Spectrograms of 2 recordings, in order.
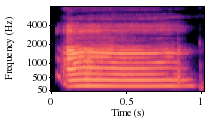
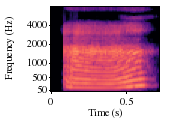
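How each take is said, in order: First: The pitch stays flat and smooth. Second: The pitch rises. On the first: "the first tone, which is flat and smooth sound" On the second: "the second tone, which is a rising sound"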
